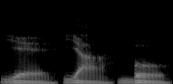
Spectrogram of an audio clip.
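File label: "yeyabo", concatenated syllables; Affixing experiment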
